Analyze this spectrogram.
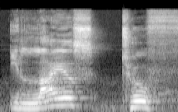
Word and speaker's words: Toufexis: Not only those two, but I hope I say this name right, Elias Toufexis. Fexis. It's spelled really weird. T-O-U-F-E-X-I-S. Elias Toufexis. I hope I said that right, but that dude is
